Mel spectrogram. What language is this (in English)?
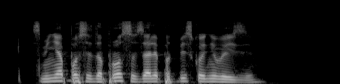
Russian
